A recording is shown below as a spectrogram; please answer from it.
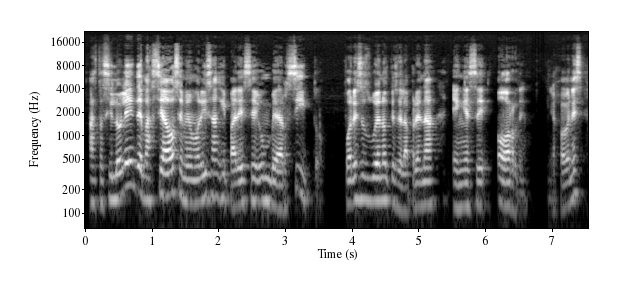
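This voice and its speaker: A man's voice: medium pitch, normal speed, hardly any pauses. Peruvian man teaching a class. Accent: Peruvian Spanish. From Peru. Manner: repetitive, addresses students often, chants lists. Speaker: school teacher. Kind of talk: classroom lesson. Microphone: online class.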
